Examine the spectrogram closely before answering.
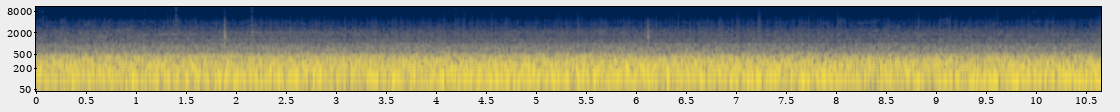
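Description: Steady low rumble inside an airliner cabin: the underwing jet engine and the airflow, heard from a window seat over the wing during the low approach to landing.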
